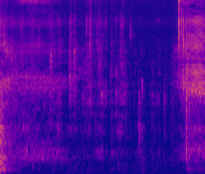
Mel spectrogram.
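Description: Beer being poured from a can into a glass mixing bowl, faintly, the stream fading off about half a second in.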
